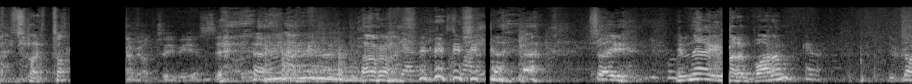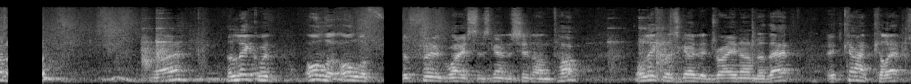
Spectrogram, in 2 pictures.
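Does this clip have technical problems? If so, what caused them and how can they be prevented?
Yes. The sound cuts abruptly to silence five times and then resumes further along, as if it kept playing underneath: 0.69 to 1.27 s (about 0.56 s), 4.85 to 4.92 s, 7.22 to 7.31 s, 9.19 to 9.56 s and 12.95 to 13.16 s. That's likely a Bluetooth dropout, where packets reach the headphones too late and get thrown away. Keeping the source close with a clear line of sight and less 2.4 GHz congestion nearby should prevent it.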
